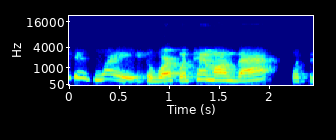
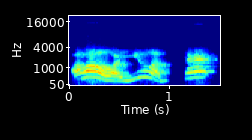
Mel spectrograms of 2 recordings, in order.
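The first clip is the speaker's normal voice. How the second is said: high, slow, animated "oh, are you upset?"; sing-song concern to a child; animated for kids; 8 semitones higher, slower than usual. Shown as a demonstration. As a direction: mom playing it up for a small child. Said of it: "more animated with it".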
